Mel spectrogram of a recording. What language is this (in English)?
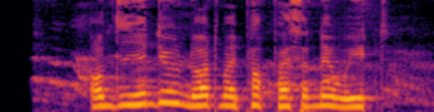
Welsh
